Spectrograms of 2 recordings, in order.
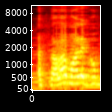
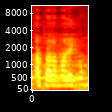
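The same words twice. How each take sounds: First: It is said calmly and respectfully. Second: It is huffed out carelessly and dismissively. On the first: The speaker honours the listener. The speaker calls it right. "Salam yang benar" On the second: The speaker does not respect the listener. The speaker calls it wrong. "kita mulai ngos"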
